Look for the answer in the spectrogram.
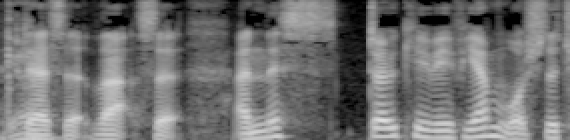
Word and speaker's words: Dokkaebi: I think it's pronounced Dokkaebi. It's Dokkaebi.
